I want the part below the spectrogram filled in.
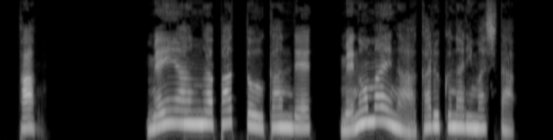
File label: japanese onomatopoeia; beyond words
